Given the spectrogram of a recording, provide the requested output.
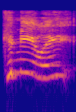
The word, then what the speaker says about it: Connealy: So, um, my name is Mary Connealy is how it's pronounced.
